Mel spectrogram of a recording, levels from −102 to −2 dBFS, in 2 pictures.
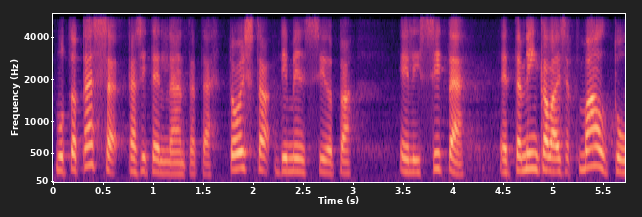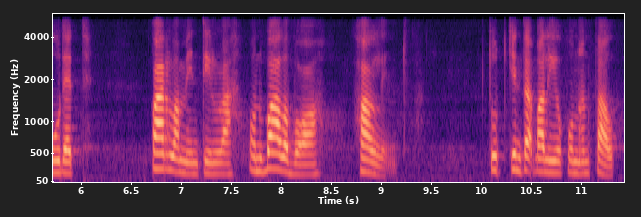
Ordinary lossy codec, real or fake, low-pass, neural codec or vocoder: none; fake; 5.4 kHz; codec, 16 kHz, 0.7 kbps, FocalCodec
